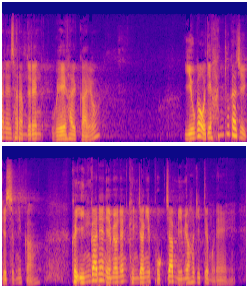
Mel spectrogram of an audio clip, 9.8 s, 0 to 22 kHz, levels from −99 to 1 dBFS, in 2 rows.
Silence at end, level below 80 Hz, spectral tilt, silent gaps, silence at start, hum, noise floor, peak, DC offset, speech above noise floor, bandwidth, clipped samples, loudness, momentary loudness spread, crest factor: 0.3 s; -52 dBFS; -4.5 dB/octave; none; 0 s; none; -60 dBFS; 0 dBFS; under 0.1%; 40 dB; 15.5 kHz; under 0.1%; -19 LUFS; 16 LU; 20 dB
